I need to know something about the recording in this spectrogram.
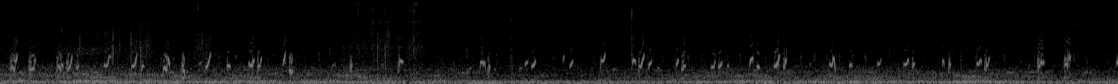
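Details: Several happy guinea pigs eating grass, making steady rhythmic crunching bites, a few each second, above a constant low background rumble.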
